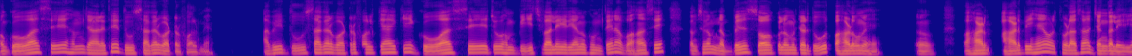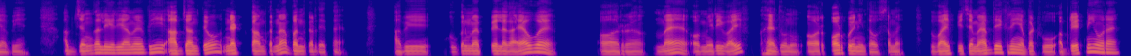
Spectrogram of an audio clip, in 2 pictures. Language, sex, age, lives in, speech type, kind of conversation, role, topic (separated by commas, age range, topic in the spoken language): Hindi, male, 35-39, India, conversation, podcast, guest, Language barrier ki wajah se rasta poochte waqt aapka kaisa scene hua?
